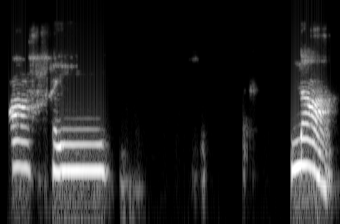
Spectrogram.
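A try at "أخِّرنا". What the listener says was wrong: Good. You got the letters. Well done. So and then you have to harden because of the shadda on top of the kha.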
